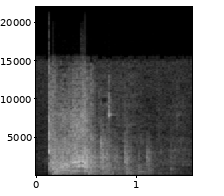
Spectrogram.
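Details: 20-G lawn tractor after its burned, corroded ignition switch was replaced: the small petrol engine catches at once with a sharp burst, then settles quickly in a clean, normal start.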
